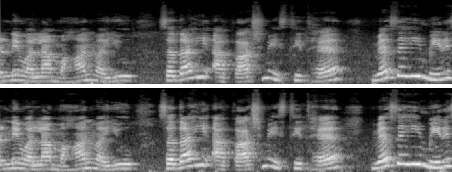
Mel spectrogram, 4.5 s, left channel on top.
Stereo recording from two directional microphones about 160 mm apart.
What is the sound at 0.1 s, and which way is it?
A woman's voice, 40° right (ahead or behind).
